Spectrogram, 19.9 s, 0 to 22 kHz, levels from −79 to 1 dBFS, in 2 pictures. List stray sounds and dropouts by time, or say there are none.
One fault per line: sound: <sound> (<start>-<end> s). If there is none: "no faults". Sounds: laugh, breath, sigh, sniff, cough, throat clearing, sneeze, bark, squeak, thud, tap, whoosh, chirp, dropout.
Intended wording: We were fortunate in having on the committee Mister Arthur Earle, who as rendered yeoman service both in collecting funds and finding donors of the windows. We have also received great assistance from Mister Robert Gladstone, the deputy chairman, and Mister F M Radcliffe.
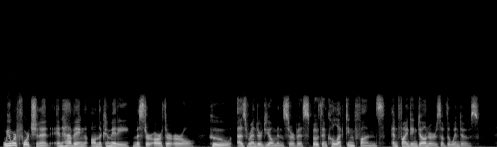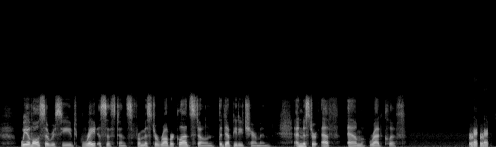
sound: laugh (19.3-19.7 s)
